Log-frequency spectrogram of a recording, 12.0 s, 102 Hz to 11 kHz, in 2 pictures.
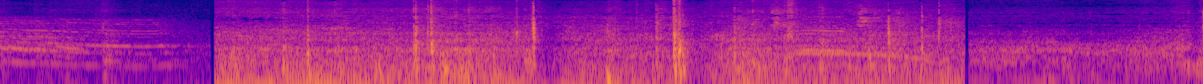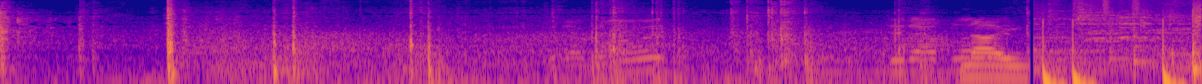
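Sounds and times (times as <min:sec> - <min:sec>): skateboard wheels rolling: 0:00.0 - 0:11.2
skateboard clacking on ground: 0:05.8 - 0:10.9.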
